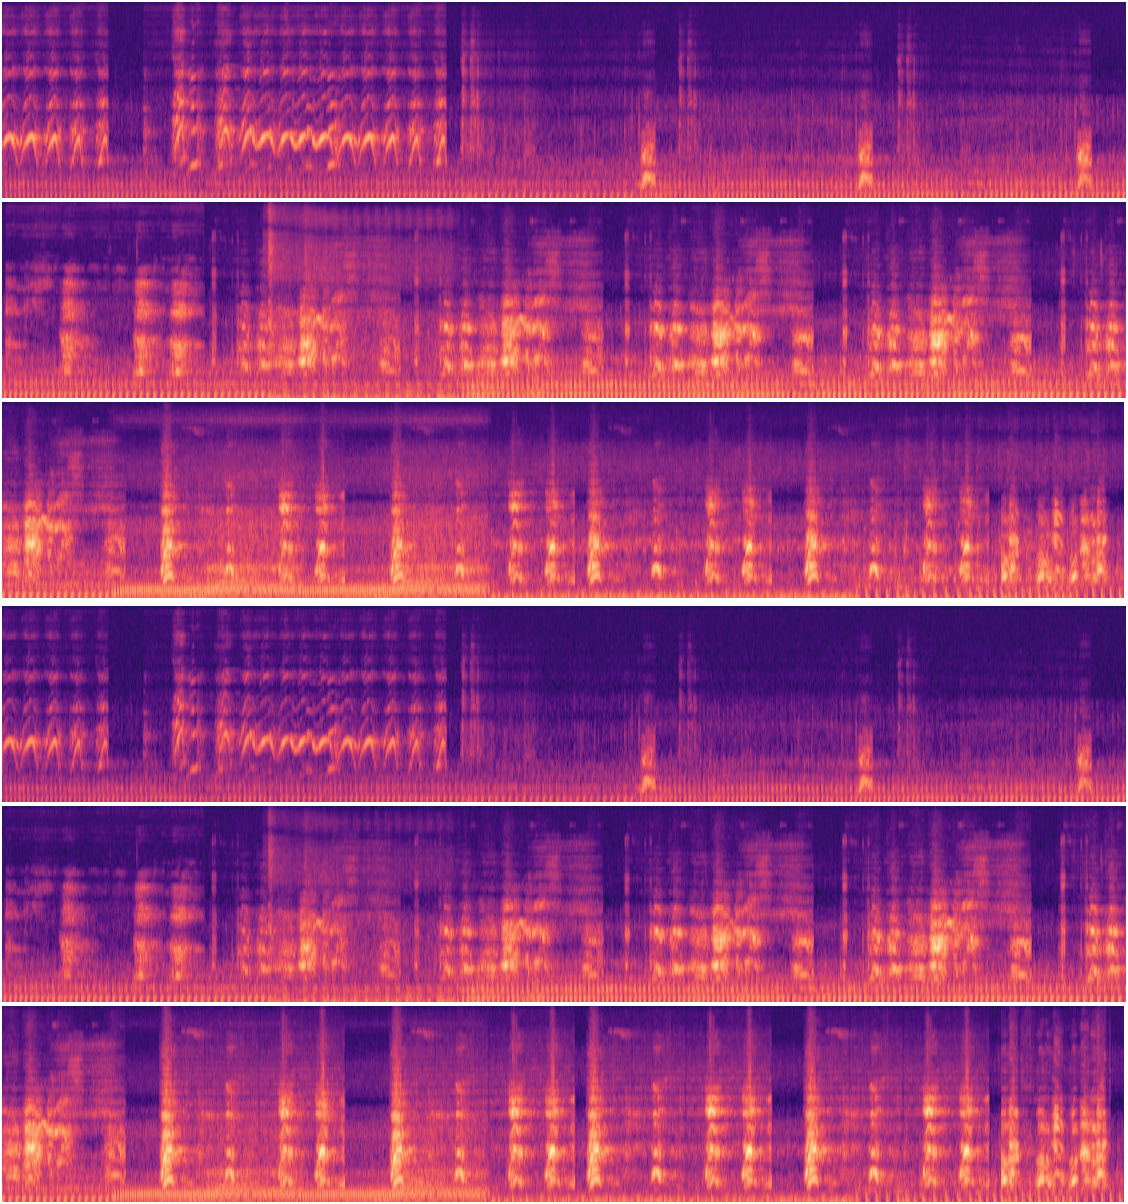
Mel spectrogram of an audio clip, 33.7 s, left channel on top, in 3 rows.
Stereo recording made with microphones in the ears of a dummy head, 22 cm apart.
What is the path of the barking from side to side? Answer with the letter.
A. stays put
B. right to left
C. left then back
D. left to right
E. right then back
D.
